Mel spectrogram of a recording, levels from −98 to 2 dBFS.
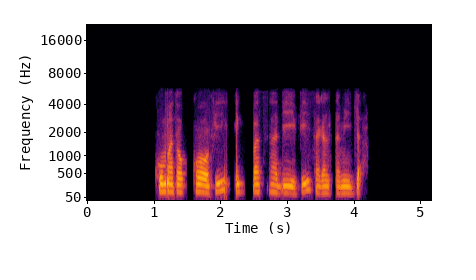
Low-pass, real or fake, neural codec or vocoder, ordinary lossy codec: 5.4 kHz; fake; codec, 44.1 kHz, 7.8 kbps, DAC; Opus, 16 kbps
